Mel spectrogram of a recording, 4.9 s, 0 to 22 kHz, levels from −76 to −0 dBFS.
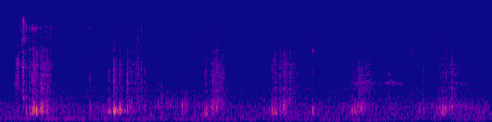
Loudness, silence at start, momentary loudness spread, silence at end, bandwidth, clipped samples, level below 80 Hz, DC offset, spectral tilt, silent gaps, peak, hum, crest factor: -50 LUFS; 0 s; 15 LU; 0 s; 15.5 kHz; under 0.1%; -72 dBFS; under 0.1%; -3.5 dB/octave; none; -24 dBFS; none; 26 dB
